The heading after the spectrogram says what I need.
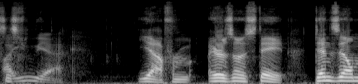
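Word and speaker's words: Aiyuk: How do you pronounce this? Ayuk.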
